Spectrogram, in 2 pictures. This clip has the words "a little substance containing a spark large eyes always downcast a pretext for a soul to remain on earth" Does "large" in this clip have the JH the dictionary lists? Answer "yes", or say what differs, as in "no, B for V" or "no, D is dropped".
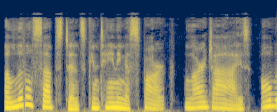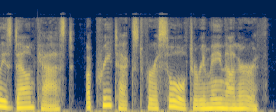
yes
